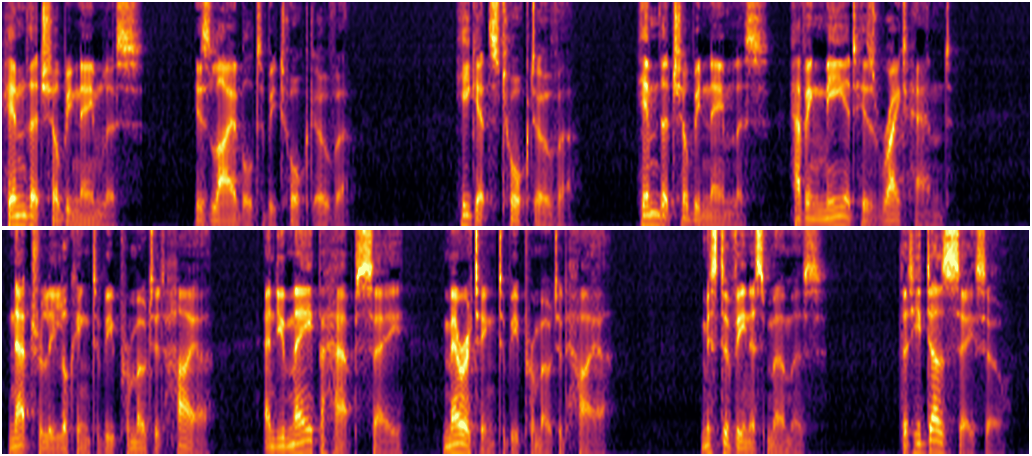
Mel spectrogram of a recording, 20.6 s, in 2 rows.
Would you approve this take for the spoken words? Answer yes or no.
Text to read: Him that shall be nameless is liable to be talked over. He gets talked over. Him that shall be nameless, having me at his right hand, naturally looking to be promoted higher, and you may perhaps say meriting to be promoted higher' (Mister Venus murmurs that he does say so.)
yes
